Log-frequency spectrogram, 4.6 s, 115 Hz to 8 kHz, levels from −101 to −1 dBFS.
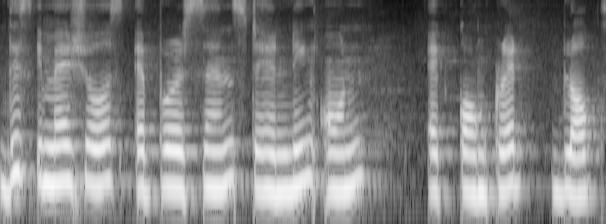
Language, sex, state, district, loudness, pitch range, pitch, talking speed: English, female, Arunachal Pradesh, Lower Dibang Valley, -14 LUFS, 220-250 Hz, 235 Hz, 130 wpm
